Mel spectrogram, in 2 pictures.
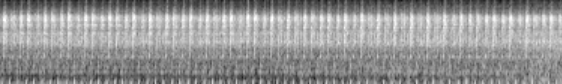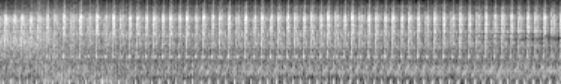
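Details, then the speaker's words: Yamaha Jupiter MX motorcycle, rocker arms already replaced but noise returned: fast metallic tapping about four per second over the engine's run; top-end tick from a worn rocker arm shaft bore. "jadi seperti ituah suara ngitik yang terjadi pada motor Jaha jupitar MX ini"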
